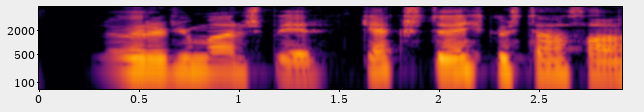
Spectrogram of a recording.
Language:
Icelandic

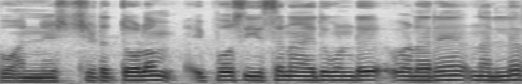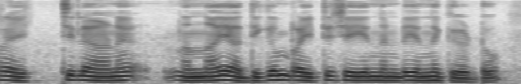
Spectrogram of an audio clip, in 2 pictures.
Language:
Malayalam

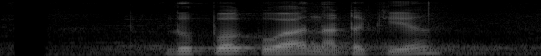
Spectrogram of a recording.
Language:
Nepali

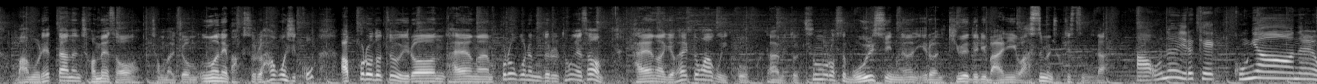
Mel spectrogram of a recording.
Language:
Korean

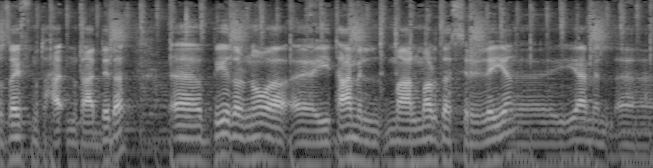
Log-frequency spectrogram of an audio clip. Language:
Arabic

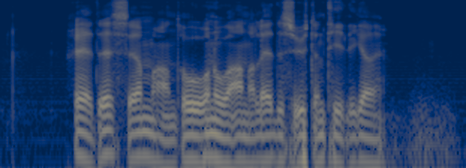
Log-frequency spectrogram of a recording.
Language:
Norwegian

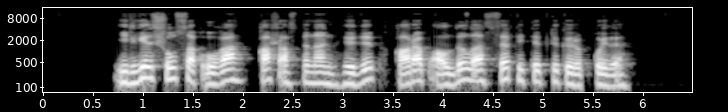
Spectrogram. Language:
Bashkir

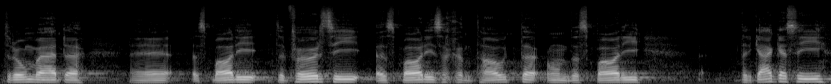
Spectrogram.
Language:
Swiss German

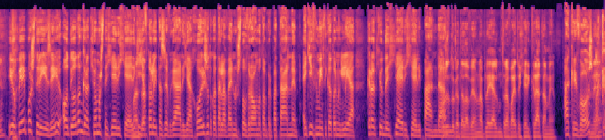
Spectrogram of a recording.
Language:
Greek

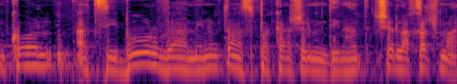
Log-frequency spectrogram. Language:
Hebrew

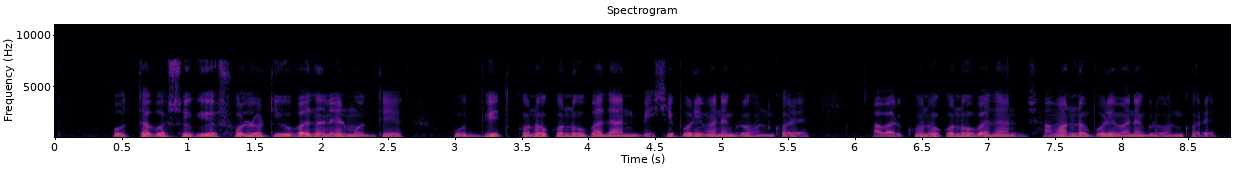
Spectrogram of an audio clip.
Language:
Bangla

